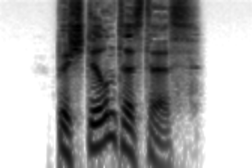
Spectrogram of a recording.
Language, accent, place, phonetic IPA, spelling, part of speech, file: German, Germany, Berlin, [bəˈʃtɪʁntəstəs], bestirntestes, adjective, De-bestirntestes.ogg
- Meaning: strong/mixed nominative/accusative neuter singular superlative degree of bestirnt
